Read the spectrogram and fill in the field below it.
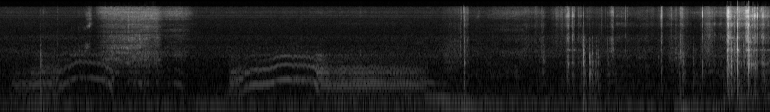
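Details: Frightened kitten giving two drawn-out, arching yowls that rise and then fall, each about a second long, over a steady low hum, followed by scattered clicks and knocks near the end.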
